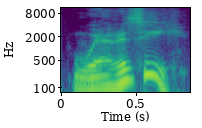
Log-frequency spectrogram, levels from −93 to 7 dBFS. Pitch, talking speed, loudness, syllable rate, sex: 125 Hz, 210 wpm, -16 LUFS, 5.8 syllables/s, male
